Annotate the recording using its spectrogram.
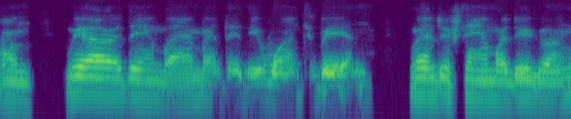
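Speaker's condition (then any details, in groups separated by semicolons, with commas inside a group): ALS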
